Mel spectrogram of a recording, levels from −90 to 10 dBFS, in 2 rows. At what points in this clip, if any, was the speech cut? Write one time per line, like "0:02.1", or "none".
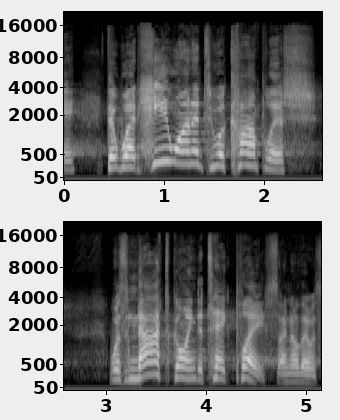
none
